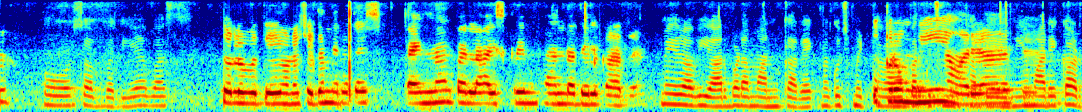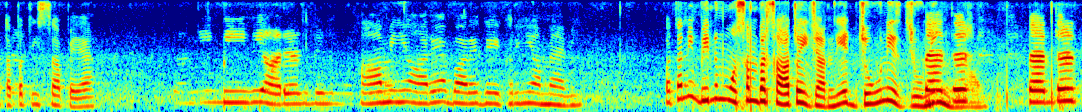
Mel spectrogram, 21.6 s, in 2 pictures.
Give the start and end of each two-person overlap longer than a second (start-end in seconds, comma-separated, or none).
8.7-11.2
